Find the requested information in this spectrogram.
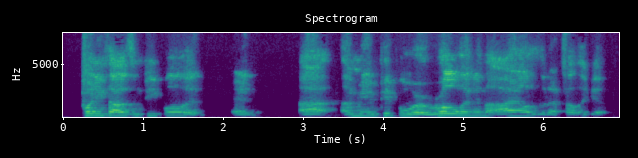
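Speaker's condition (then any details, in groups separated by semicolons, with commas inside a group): Cerebral palsy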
